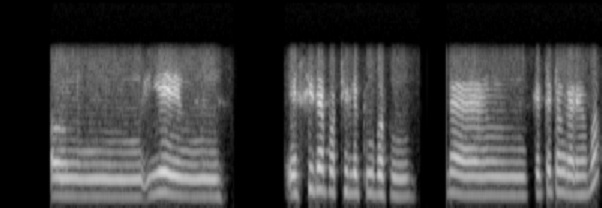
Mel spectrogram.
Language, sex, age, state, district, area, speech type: Odia, female, 45-60, Odisha, Rayagada, rural, conversation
